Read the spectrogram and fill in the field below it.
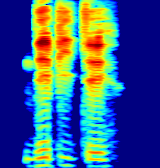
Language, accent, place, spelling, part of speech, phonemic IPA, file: French, France, Lyon, dépiter, verb, /de.pi.te/, LL-Q150 (fra)-dépiter.wav
- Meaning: 1. to vex greatly, frustrate greatly 2. to get annoyed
